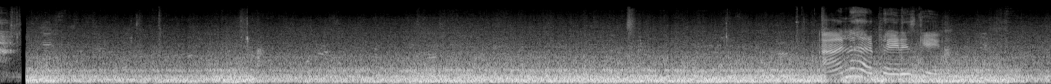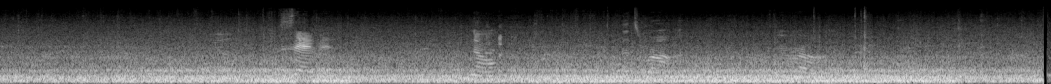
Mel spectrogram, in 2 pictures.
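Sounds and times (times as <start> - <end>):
airliner cabin engine rush: 0.0 - 21.0
faint voices: 0.0 - 21.0.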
